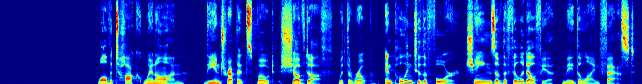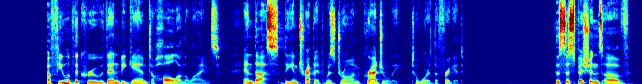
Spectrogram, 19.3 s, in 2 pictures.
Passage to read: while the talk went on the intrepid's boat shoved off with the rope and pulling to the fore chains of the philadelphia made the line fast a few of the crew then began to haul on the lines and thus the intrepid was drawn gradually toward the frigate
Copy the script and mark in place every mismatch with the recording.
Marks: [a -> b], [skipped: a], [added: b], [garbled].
while the talk went on the intrepid's boat shoved off with the rope and pulling to the fore chains of the philadelphia made the line fast a few of the crew then began to haul on the lines and thus the intrepid was drawn gradually toward the frigate [added: the suspicions of]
